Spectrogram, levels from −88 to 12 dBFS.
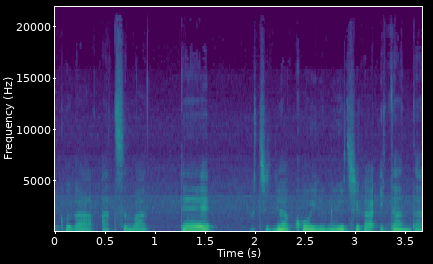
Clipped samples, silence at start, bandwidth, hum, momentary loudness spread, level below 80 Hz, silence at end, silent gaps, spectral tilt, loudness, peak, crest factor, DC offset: under 0.1%; 0 s; 20 kHz; none; 12 LU; -64 dBFS; 0 s; none; -5.5 dB/octave; -30 LUFS; -14 dBFS; 16 dB; under 0.1%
